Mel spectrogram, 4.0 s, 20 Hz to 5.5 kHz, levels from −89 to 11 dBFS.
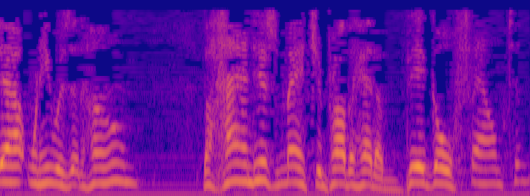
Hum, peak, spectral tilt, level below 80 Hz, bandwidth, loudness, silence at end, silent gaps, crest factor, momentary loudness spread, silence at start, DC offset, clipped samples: none; -10 dBFS; -9.5 dB/octave; -50 dBFS; 4.9 kHz; -27 LUFS; 0 s; none; 16 dB; 10 LU; 0 s; under 0.1%; under 0.1%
